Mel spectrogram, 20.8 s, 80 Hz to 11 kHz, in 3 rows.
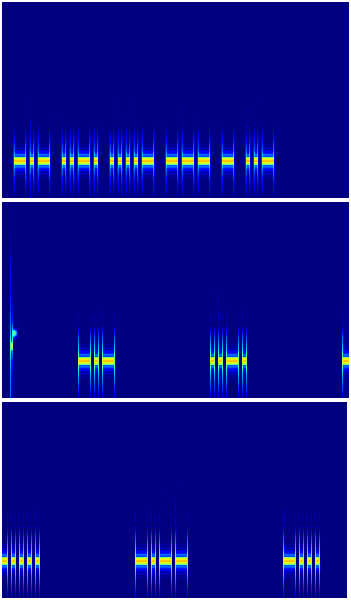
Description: Morse code, heard as a keyed tone, about 15 wpm, spaced as for 7 wpm, 700 Hz. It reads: KF4OTU KF6YB
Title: USA Call Signs - 6 Characters - 8x Character Spacing - 15wpm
